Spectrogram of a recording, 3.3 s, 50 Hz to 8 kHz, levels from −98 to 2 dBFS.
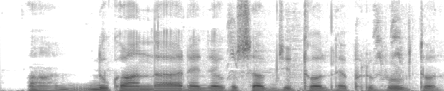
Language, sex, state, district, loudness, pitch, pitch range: Marwari, male, Rajasthan, Nagaur, -38 LUFS, 100 Hz, 95-110 Hz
